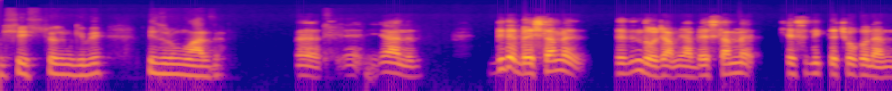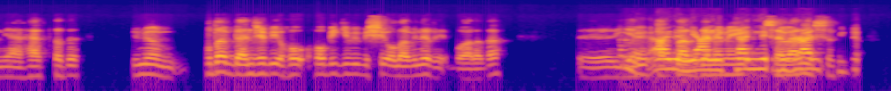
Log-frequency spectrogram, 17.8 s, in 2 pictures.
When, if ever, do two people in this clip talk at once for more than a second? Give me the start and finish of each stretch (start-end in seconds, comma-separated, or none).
15.1-17.3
